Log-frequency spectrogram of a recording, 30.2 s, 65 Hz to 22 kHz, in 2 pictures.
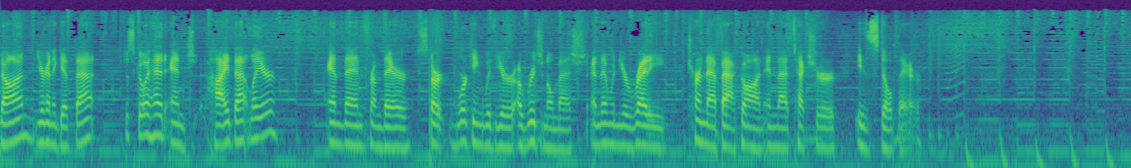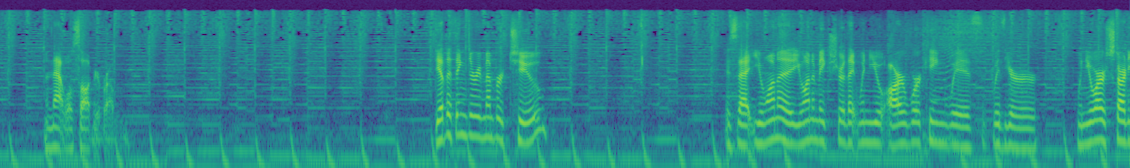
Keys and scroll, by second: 0.5 Escape, 21.2 shift+d, 22.6 d, 24.3-27.5 typing.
